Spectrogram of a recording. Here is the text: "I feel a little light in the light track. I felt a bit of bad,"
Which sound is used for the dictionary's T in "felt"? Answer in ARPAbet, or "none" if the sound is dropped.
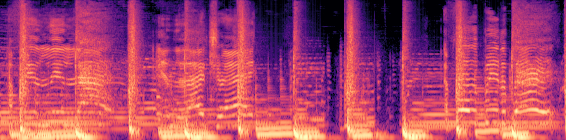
none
